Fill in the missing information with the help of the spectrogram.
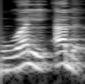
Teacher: বা কলকলার হরফ ধাক্কা দিয়ে পড়তে হবে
